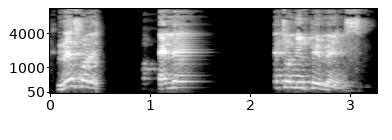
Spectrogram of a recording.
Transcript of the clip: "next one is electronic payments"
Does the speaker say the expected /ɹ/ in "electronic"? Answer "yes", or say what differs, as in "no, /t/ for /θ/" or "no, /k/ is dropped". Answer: no, /ɹ/ is dropped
